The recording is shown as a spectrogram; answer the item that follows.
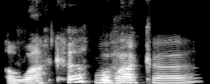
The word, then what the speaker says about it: Oaxaca: Oaxaca.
